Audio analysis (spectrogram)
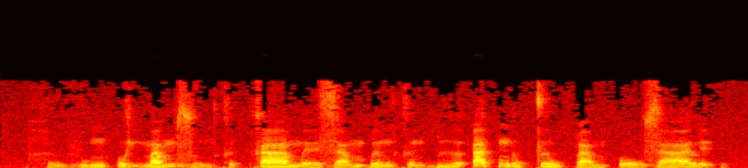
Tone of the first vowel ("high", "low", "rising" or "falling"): low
